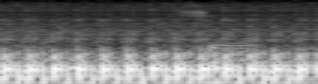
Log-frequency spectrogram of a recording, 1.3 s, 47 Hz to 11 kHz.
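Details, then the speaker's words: 1978 Honda GL1000 Gold Wing with idle set a little over 1000 rpm; previously it idled high, and a too-low idle made it stall. Steady, even low putter with no hunting or stumbling: a normal idle. "for me I'm fine with that I'm fine with this right here it's not high like it was but it's not it's not low just to me it's it's pretty fair"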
